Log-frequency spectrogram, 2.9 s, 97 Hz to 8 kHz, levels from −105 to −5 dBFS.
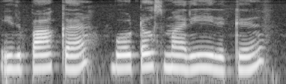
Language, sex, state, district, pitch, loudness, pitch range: Tamil, female, Tamil Nadu, Nilgiris, 220 Hz, -15 LUFS, 215-230 Hz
